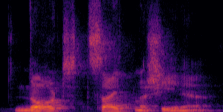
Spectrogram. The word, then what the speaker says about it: Nordzeitmaschine: makes up for his German jokes, Ralph to pronounce the name correctly. Is this brand here? Go for it, Ralph. Nordzeitmaschine.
